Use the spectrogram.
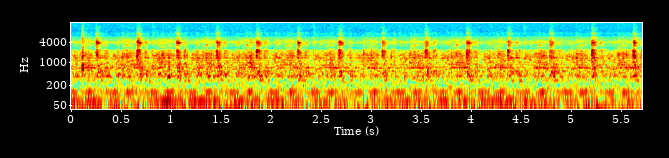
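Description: A Pfaff Smarter 140s/160s sewing machine stitches backward and forward, making a fast, regular mechanical ticking over a steady motor hum, close and even.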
